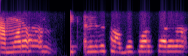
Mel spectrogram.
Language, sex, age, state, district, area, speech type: Odia, female, 30-45, Odisha, Sambalpur, rural, conversation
